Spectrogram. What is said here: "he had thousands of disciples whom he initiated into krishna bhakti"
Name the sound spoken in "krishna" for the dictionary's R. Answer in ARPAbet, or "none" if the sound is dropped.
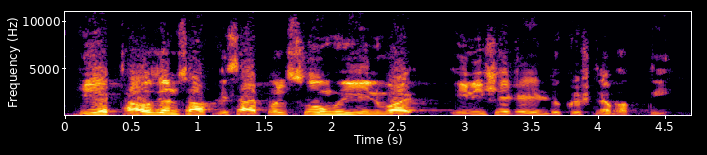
R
